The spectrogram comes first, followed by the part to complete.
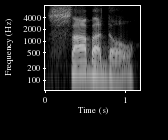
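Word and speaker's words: sábado: It's sabado.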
